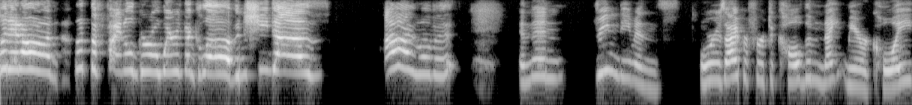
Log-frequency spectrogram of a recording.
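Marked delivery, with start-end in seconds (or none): 0.0-2.4 full-volume, loud, high, encouraging screaming. Retelling own reaction while watching a movie scene: imitating own screaming. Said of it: "and I'm screaming".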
